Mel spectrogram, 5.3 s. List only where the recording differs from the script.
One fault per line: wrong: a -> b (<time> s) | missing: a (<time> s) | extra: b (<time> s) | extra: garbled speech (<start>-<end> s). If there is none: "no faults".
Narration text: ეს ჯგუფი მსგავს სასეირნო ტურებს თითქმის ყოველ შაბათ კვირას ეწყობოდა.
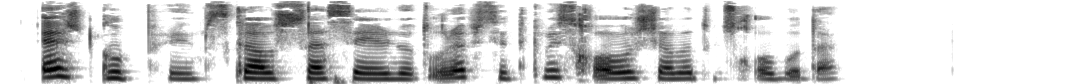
missing: კვირას (3.5 s)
